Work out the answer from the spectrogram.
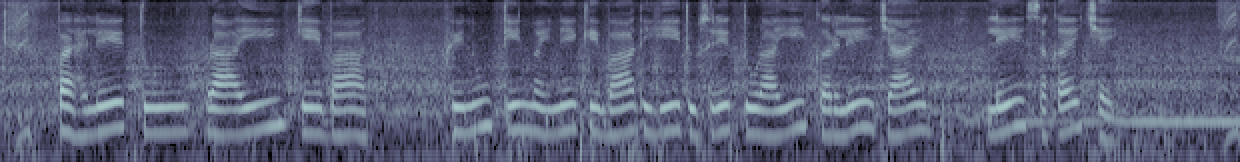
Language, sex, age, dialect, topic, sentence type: Maithili, female, 36-40, Angika, agriculture, statement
